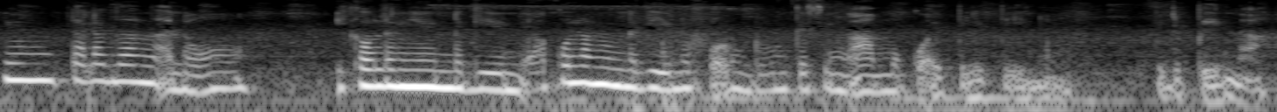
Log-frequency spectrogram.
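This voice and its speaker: A woman from the Philippines tells her own story straight to her viewers, calling them guys as she goes. Her delivery is animated, and the recording sounds dull and lo-fi with faint ambient noise behind her. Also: mid-range voice, quick pace. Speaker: vlogger.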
